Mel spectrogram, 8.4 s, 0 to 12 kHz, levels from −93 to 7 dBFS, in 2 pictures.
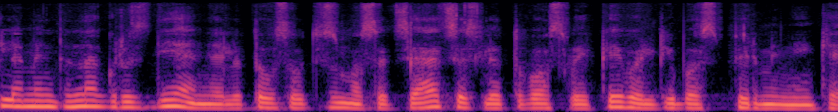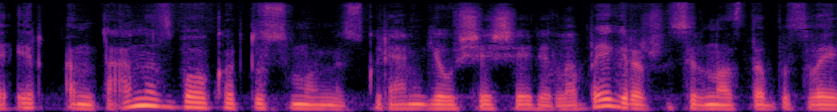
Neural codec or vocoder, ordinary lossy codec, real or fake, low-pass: vocoder, 44.1 kHz, 128 mel bands every 512 samples, BigVGAN v2; AAC, 48 kbps; fake; 10.8 kHz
